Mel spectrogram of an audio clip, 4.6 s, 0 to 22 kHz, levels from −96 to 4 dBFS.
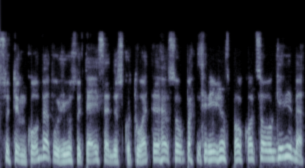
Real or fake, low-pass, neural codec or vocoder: real; 10.8 kHz; none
